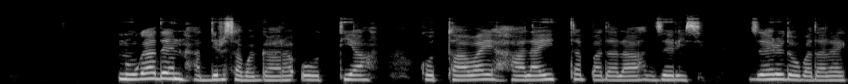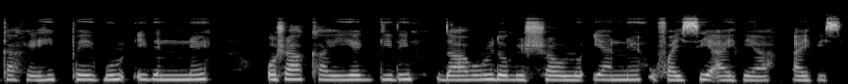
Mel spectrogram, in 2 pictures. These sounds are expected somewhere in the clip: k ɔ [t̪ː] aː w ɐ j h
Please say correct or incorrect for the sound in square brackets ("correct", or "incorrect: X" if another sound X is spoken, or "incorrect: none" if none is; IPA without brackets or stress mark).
correct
